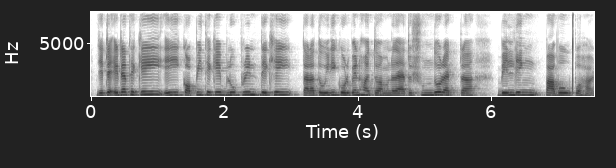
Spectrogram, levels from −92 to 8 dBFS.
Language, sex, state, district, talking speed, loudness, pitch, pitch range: Bengali, female, West Bengal, Kolkata, 150 wpm, -20 LUFS, 220 Hz, 210-240 Hz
